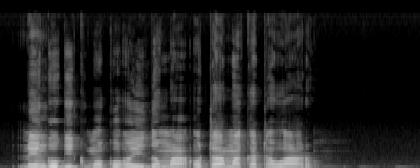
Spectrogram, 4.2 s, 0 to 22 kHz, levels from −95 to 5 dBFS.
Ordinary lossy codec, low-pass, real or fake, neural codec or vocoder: none; none; fake; vocoder, 44.1 kHz, 128 mel bands every 256 samples, BigVGAN v2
